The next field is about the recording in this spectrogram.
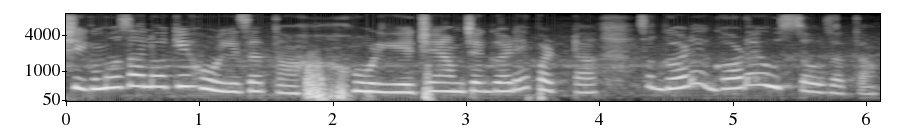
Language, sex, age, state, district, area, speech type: Goan Konkani, female, 30-45, Goa, Ponda, rural, spontaneous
